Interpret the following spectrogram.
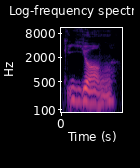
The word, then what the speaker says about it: Jung: Young is pronounced like young. Got it. Yoong. Young. It's never. It's a silent J. Or like a not Yeah. a silent, but We you were get it. pronouncing it Jung the whole time that we played episode 1.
